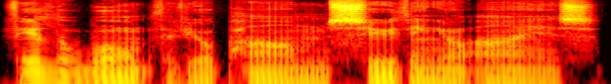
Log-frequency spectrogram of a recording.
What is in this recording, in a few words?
voiceover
